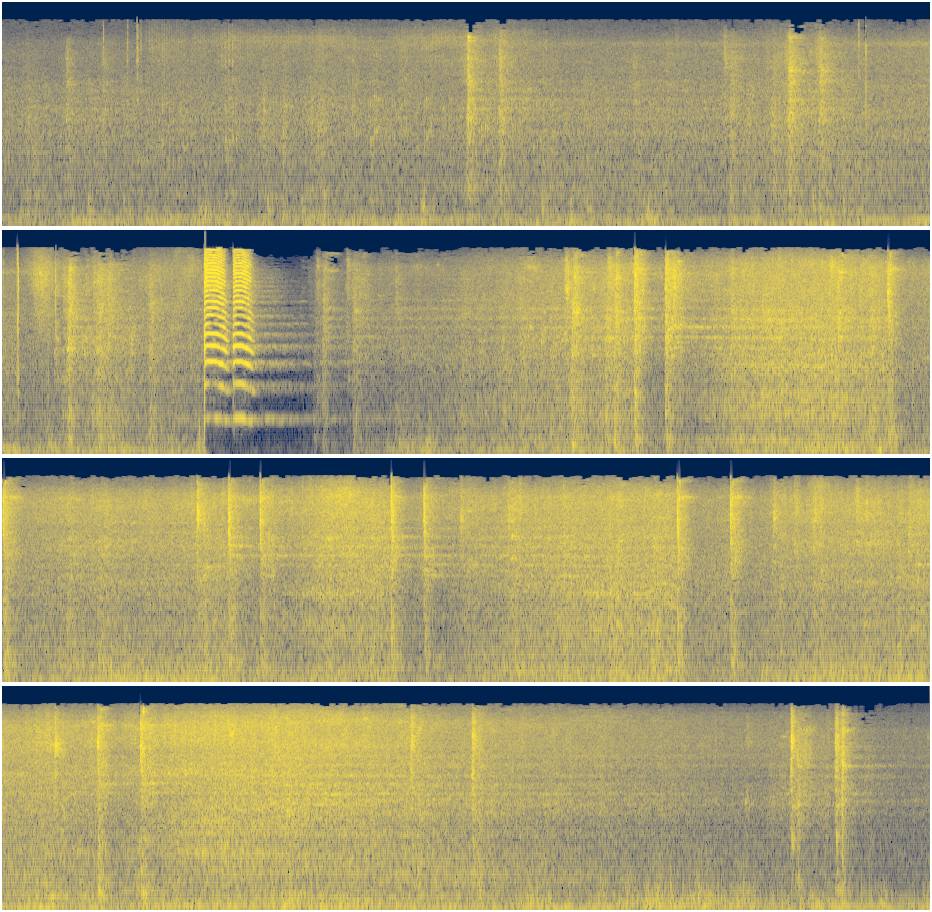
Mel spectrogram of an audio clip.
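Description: Siemens Desiro diesel multiple unit: engine running with a steady low hum, then one short, loud horn blast about eight and a half seconds in. After a brief break, the train runs close by and away, its engine noise louder, with wheels clicking over the rail joints.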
